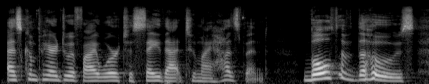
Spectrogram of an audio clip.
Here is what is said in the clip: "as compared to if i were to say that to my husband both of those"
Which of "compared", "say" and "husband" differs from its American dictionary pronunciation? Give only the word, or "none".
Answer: none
